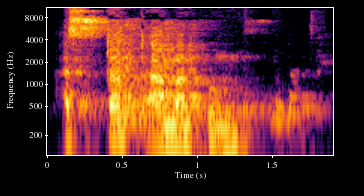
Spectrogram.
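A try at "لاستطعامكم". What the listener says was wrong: ছিল, আস্তাত ইমু লি আস্তাত ইমাকুম। জি ইস্তাত ইমা হবে, আইনের নিচে জের হবে। ইয়াস্তাত ইমু থেকে আস্তাত ইমু, কিন্তু লি আসার কারণে লি আস্তাত ইমাকুম, লি আস্তাত ইমাকুম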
